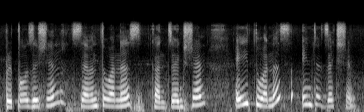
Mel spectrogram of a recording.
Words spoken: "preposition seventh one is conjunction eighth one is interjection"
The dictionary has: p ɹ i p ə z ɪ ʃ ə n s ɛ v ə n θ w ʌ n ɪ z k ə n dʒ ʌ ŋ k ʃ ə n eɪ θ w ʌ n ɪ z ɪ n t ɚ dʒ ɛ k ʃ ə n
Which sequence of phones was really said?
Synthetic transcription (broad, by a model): p ɹ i p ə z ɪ ʃ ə n s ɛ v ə n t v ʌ n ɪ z k ə n dʒ ʌ ŋ k ʃ ə n eɪ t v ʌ n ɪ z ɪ n t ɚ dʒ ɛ k ʃ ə n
